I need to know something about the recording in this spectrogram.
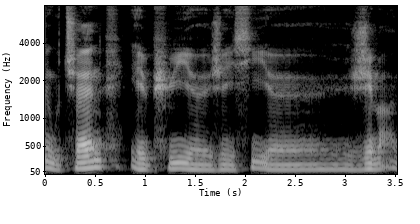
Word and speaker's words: Qwen: Donc ici, j'en ai quelques-uns, essentiellement DeepSeek, Qwen, je crois qu'il faut prononcer Chen, mais enfin, j'en suis pas très sûr. Donc Qwen ou Chen, et puis j'ai ici Gemma, donc c'est Google, hein.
